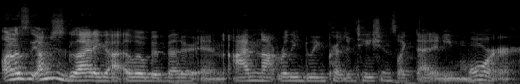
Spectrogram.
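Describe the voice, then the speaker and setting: A woman's voice: fairly low pitch, brisk. A young woman talking casually and candidly to camera as a vlogger, in a slangy way with lots of fillers. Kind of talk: candid confessional chat to camera.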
